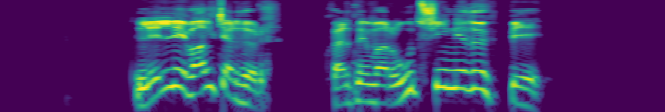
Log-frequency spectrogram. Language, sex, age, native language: Icelandic, male, 30-39, Icelandic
